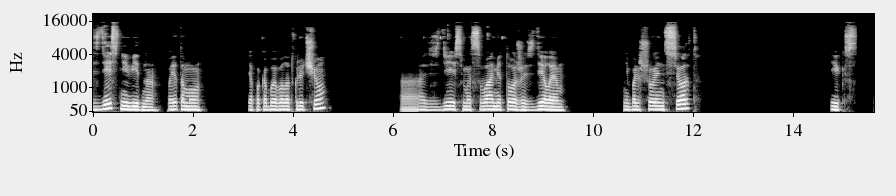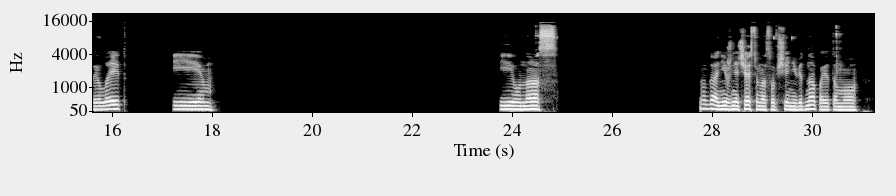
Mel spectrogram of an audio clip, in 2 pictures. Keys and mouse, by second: 0.2 Tab, 3.3 click, 4.1 shift+middle click, 5.7 shift+click, 6.6 middle click, 7.3 shift+click, 8.0 shift+middle click, 10.0 i, 13.6 click, 14.3 x, 15.7-22.7 middle drag, 23.4 /, 24.7 shift+middle click, 25.2 middle click, 25.9 shift+middle click, 26.8 shift+middle click, 27.3-29.2 middle drag, 29.4 shift+middle click, 30.5 /.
